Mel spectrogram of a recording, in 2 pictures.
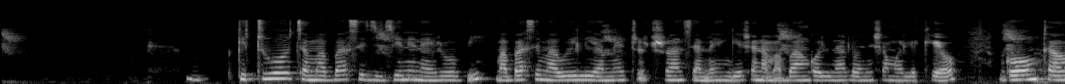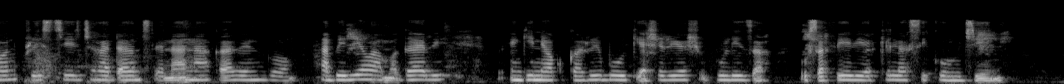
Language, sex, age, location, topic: Swahili, female, 18-24, Nairobi, government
